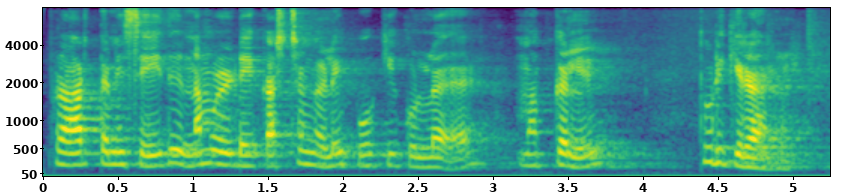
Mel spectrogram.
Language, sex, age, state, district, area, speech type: Tamil, female, 60+, Tamil Nadu, Namakkal, rural, spontaneous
